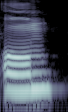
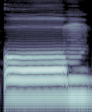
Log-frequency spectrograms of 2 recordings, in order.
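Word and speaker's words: ओम्: बोल देते हैं ओम, लेकिन इसका जो प्रोनाउंसिएशन है, जो उच्चारण है वो ओम नहीं है, इसको बोलते हैं हम ओम। यानी ओ का जो साउंड है, ओ की जो ध्वनि है वो 3 गुने खिंचनी चाहिए, तब बोलना चाहिए।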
